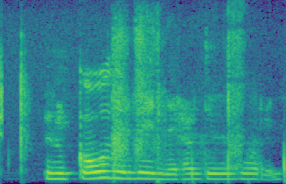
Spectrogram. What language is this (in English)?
Icelandic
